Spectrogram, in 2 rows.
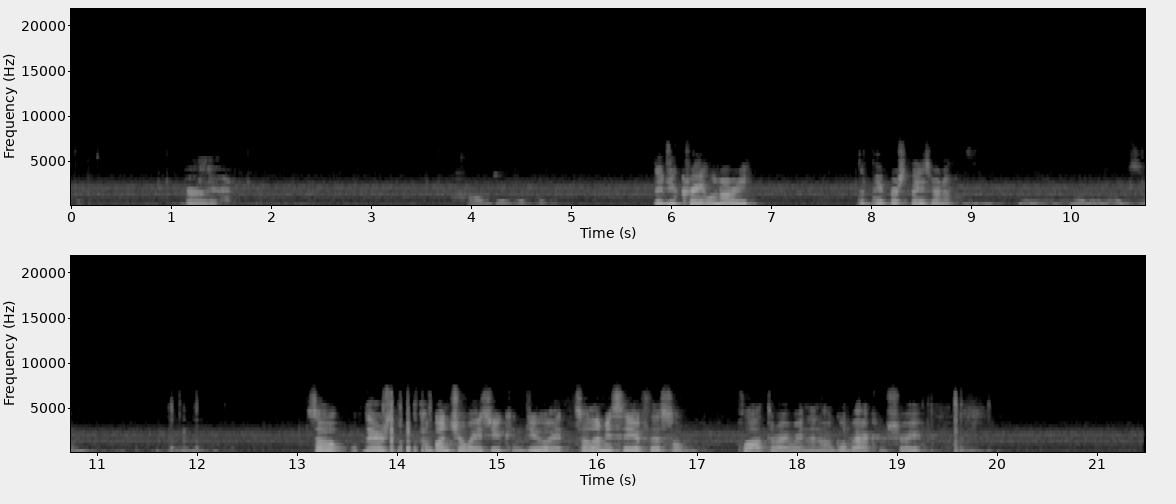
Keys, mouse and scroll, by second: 0.8 click, 11.1 Escape, 11.6 Escape, 13.0 click, 13.5 Escape, 13.7 Escape, 19.5 ctrl+p.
